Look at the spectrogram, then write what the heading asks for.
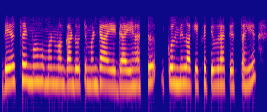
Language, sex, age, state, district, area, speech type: Kashmiri, female, 45-60, Jammu and Kashmir, Bandipora, rural, conversation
